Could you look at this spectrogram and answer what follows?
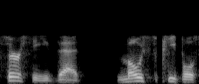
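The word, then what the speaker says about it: Circe: help keep us grounded there are many different ways to say some of the ancient Greek names depending upon whether you want to use the hard the the K version of the hard C or not Cersei the wizard The the Sorceress could be announced Kirky you could say a turkey but it has become so um colloquialized as Cersei that most people say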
